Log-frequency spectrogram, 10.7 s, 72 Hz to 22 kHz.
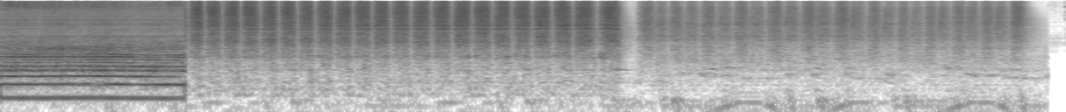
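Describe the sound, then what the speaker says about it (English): Bondo body filler is being sanded on a crashed Nissan 240sx, a loud rapid rhythmic rasping that cuts out briefly and then resumes, preceded by a short motor whine at the start. "all of this stuff is just time to sand down and put regular Bondo over it"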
